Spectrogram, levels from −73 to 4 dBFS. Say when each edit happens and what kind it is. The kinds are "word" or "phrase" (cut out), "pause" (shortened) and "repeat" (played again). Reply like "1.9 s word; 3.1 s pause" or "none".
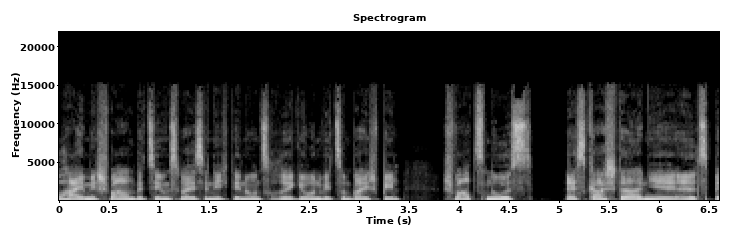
none

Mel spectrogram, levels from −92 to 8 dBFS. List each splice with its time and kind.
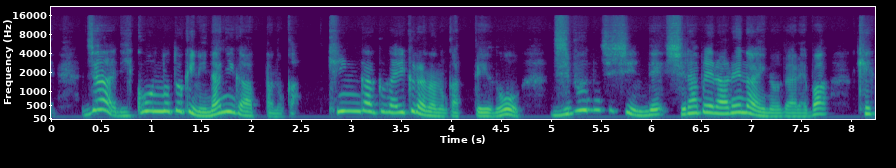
none

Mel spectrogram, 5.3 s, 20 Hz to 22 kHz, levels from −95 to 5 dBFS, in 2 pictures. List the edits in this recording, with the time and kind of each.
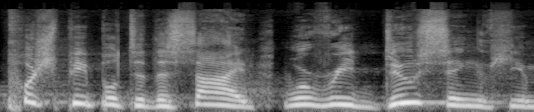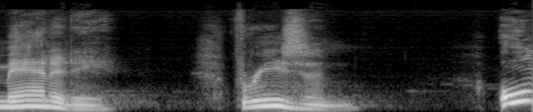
1.3 s pause; 2.5 s word; 3.9 s word

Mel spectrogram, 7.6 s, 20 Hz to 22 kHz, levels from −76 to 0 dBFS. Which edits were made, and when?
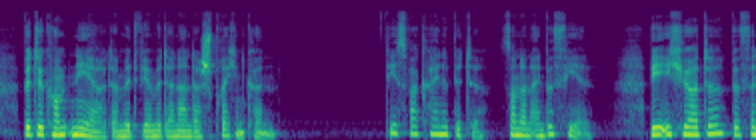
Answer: none

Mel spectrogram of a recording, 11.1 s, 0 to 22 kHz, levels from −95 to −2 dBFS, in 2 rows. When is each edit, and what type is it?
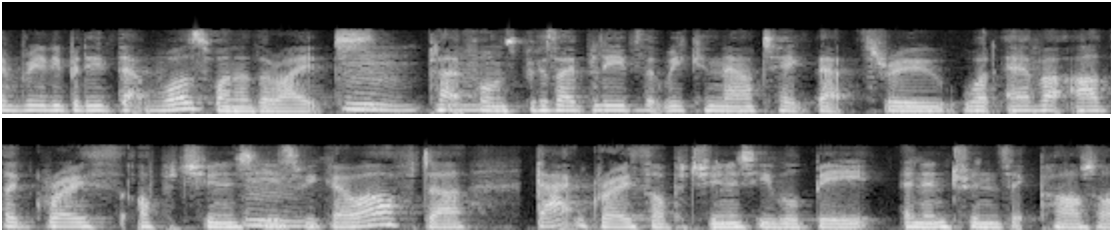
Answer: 8.1 s pause

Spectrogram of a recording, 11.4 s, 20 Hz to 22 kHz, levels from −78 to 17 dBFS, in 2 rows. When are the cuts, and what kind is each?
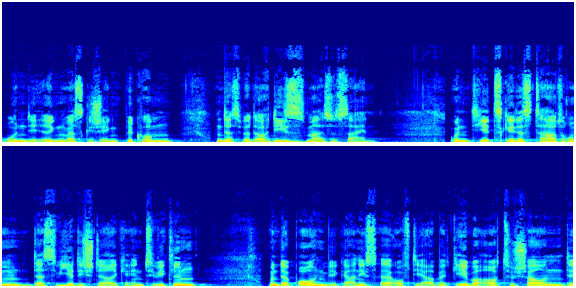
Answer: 4.4 s pause; 9.5 s word

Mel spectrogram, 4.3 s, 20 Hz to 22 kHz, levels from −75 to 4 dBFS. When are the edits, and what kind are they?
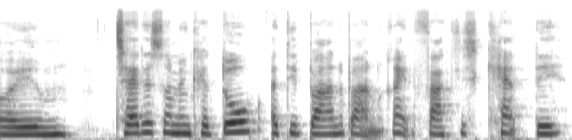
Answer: none

